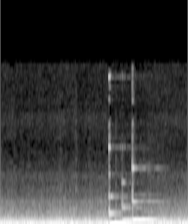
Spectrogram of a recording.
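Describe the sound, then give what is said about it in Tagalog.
A phone notification ding in a car being driven on the road, a quick cluster of two or three bright chiming tones that ring briefly, heard over a steady low rumble of the car interior. “Uy, mamaya na phone mo.”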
